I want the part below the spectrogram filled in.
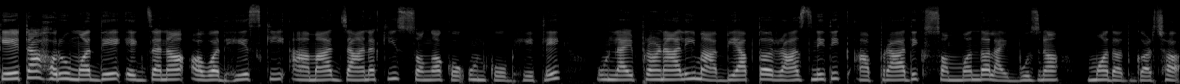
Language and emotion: Nepali, neutral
